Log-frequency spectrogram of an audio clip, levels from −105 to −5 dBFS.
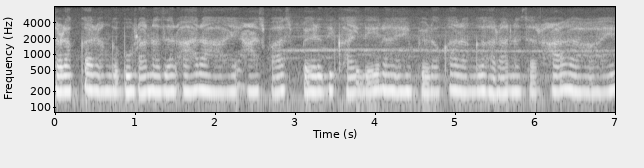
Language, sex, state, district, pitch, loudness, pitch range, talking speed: Hindi, female, Uttar Pradesh, Budaun, 195 Hz, -15 LUFS, 195-200 Hz, 195 wpm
